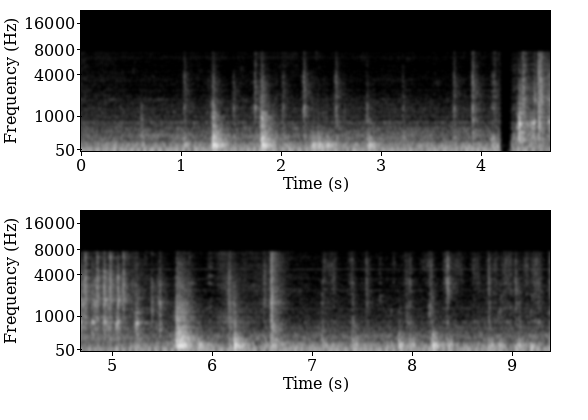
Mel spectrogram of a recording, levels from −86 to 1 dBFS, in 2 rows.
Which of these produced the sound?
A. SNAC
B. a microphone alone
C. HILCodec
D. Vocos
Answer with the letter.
D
